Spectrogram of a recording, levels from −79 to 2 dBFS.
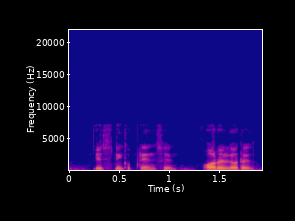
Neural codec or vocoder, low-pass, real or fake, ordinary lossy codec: vocoder, 44.1 kHz, 128 mel bands, Pupu-Vocoder; 7.2 kHz; fake; none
